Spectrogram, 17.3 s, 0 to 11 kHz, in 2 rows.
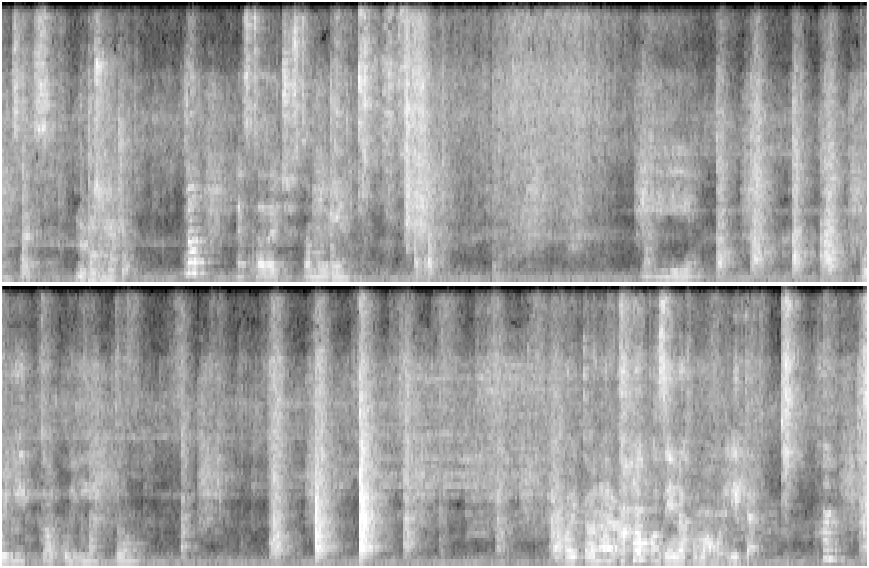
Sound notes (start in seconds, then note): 11.3 more knife sounds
